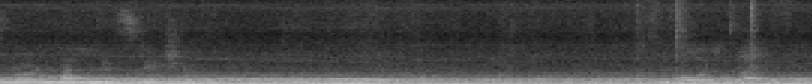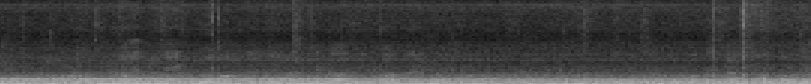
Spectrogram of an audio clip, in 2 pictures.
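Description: Train wheels rumble and clack over rail joints.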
